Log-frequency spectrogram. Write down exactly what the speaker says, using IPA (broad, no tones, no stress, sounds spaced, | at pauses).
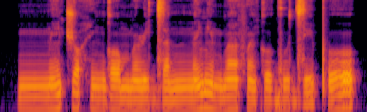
mː ẽ t͡ʃ ɔ h ĩ ŋ ɡ ɔ m b ã ɭ i d͡z a nː ɐ̃ ʎ ẽ m b ã f ɐ̃ k o ɡ w u d͡z e pʼ o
